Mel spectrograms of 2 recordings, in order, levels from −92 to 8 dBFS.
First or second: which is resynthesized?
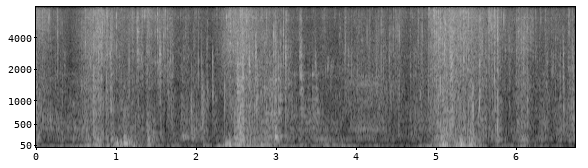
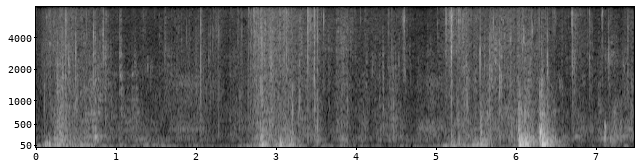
first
